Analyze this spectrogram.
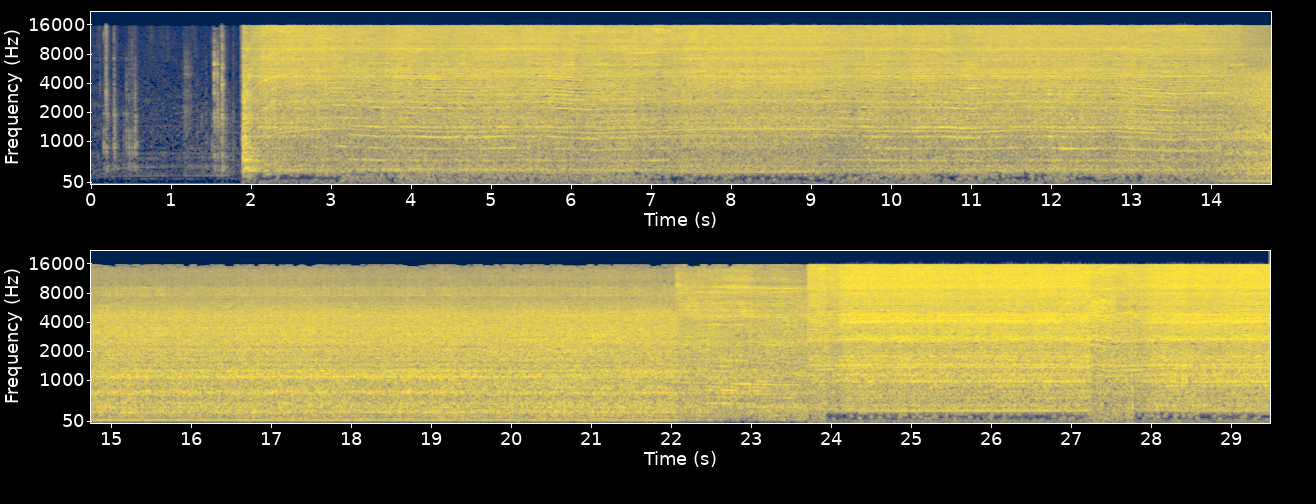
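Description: Benchtop table saw running and ripping hardwood strips into thin molding: a steady whine with many tones over the noise of the blade cutting wood. It starts about two seconds in after a few soft clicks, and gets louder near the end.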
